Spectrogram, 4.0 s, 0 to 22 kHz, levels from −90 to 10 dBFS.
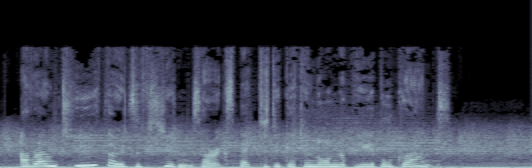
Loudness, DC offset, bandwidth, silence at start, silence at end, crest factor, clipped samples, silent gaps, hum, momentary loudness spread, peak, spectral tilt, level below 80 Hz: -13 LUFS; under 0.1%; 16.5 kHz; 0 s; 0 s; 12 dB; under 0.1%; none; none; 7 LU; 0 dBFS; -5.5 dB/octave; -24 dBFS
